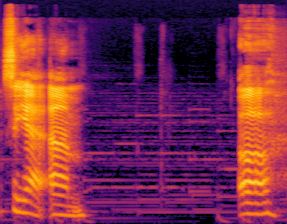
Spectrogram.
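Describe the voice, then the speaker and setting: A young woman streamer chatting casually while gaming, animated and swearing freely with frequent laughs. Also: on the low side, extremely slow, creaky, faint music behind. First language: English.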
